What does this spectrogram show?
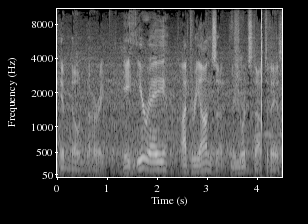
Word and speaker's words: Ehire: It's Ehire. I know. H is silent. It's like 3 vowels in a row.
